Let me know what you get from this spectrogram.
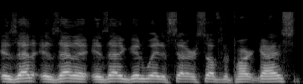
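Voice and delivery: ordinary talk, nothing marked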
